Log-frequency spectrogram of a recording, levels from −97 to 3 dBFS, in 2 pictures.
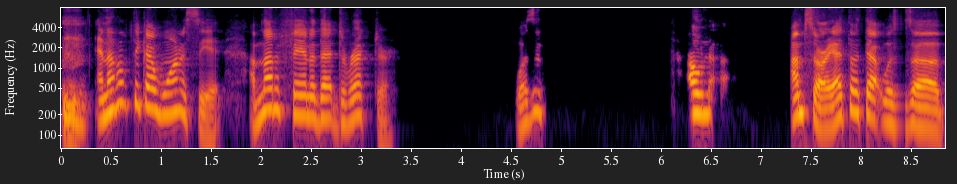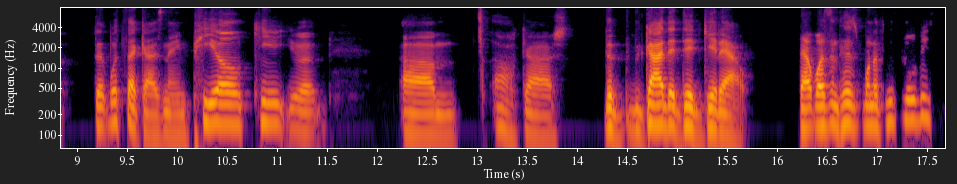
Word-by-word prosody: and 130 +10 -2 0.2
I - - +6
don't 290 +1 -3
think 275 -2 -1
I 255 - +6
wanna 215 -1 +1
see 110 - -7
it. 90 - -9 0.3
I'm 150 +6 -4
not 245 +2 +5
a - - 0
fan 200 -5 0
of 185 - 0
that 180 -1 +1
director. 155 - -5 1.2
Wasn't 210 - -4 1.4
Oh, 210 +1 +8
n 205 - +1
uh - - -10 0.8
I'm 200 +2 +5
sorry, 130 - +4
I - - +5
thought 220 +2 0
that 195 - +3
was, 145 -2 -4
uh 130 -4 +4 0.4
the 135 - -1
what's 155 0 -5
that - - +1
guy's 100 -1 -5
name? 100 -2 -8
Peele 145 -2 +1
Key? 150 -1 -3
You, 115 -3 -6 0.8
uh, - - -3
um, 100 -1 -2 0.4
oh 125 -7 -9
gosh. 95 -3 -6 0.4
The 130 - +3
the 110 +4 -8
guy 140 +7 +8
that 140 -1 +1
did 130 -6 +2
Get 125 -2 +1
Out. 105 -2 -1 0.5
That 125 0 +4
wasn't 135 0 +3
his 140 -2 0
one 140 0 -1
of 135 - -2
his 155 +1 -6
movies? 170 +1 -3
140 Hz, 175 wpm, -22 LUFS, 115-185 Hz, 1.4 s, Oh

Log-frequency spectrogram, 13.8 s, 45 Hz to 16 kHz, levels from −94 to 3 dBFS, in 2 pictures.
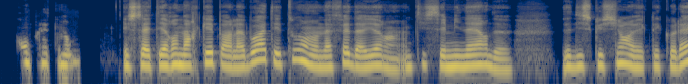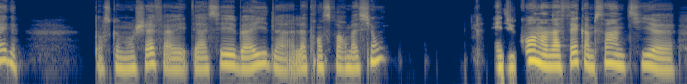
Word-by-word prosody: Complètement 195 -3 -4 0.5
et 170 - 0
ça 165 +3 +3
a - - +7
été 175 +2 +1
remarqué 180 +3 +3
par 170 -5 -1
la 155 0 0
boîte 230 +5 +1
et 190 - 0
tout, 250 +7 -6
on 170 -9 +2
a 155 - +1
fait, 195 +5 -1
d'ailleurs 165 0 0
un 135 -1 -6
un 155 - -4
petit 165 +3 -11
séminaire 165 +1 +1
de 130 -4 -4 0.5
de 160 - -1
discussion 165 +4 -1
avec 155 -3 -2
les 160 - -4
collègues. 185 +6 0 0.8
Parce - - -8
que - - -5
mon 145 0 -2
chef 180 +5 -1
avait 135 0 -3
été - - -8
assez 145 +6 -2
ébahi 170 +2 +1
de 160 -4 -5
la 130 - -6
de - - -5
la - - -1
transformation 155 - -1 1.1
et 155 - +2
du 155 0 -3
coup, 225 - -1
on 235 -1 +11
en 170 -2 +6
a 165 0 +6
fait 200 +6 +2
comme 170 -5 0
ça 200 - 0
un 185 -3 +3
petit, 170 +1 -2
heu, 135 -3 -1
165 Hz, 220 wpm, -20 LUFS, 155-185 Hz, 1.1 s, on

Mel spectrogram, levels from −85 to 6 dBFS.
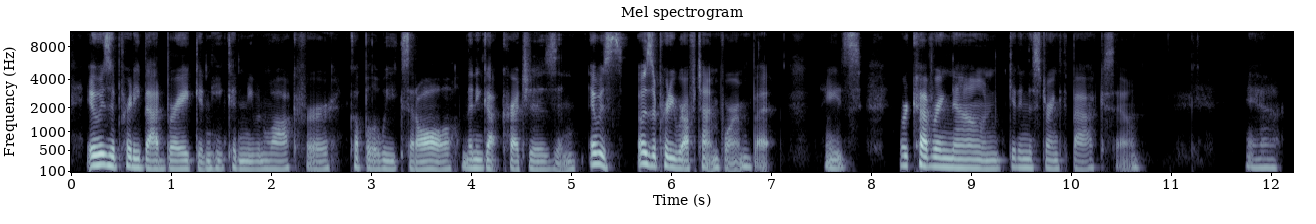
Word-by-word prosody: it 190 - +8
was 205 -1 +9
a 180 - +5
pretty 175 -2 +2
bad 140 -3 +2
break, 140 0 0
and 135 +1 -3
he 140 -1 -6
couldn't 135 -3 -3
even 135 +1 -4
walk 140 +1 -4
for 135 +2 -6 0.2
couple 140 - -4
of 135 - -4
weeks 135 0 -4
at 130 - -1
all. 135 0 +3
Then 150 - -1
he 150 - +1
got 150 - -1
crutches, 130 0 -3
and 135 +3 -8
it 215 - +6
was 200 -7 +2
it - - -2
was 220 - +7
a 185 - +3
pretty 180 -3 +4
rough 150 - +2
time 155 - -2
for 160 0 -6
him, 175 - -5
but 170 - -6 0.5
he's 75 -1 -6 0.4
recovering 180 -3 +4
now 155 -1 +2
and 140 0 -4
getting 160 -1 -4
the 155 - -2
strength 145 -2 -6
back, 135 +3 -8
so 160 - -12 1.1
Yeah. 155 0 -8
145 Hz, 210 wpm, -24 LUFS, 135-160 Hz, 1.1 s, was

